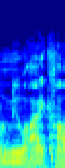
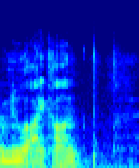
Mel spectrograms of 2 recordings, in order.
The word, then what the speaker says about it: Neuicon: All you got to look for is Corrogatio, and you will find, and then, you know, New Icon, or New Icon, and it is spelled Neuicon.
